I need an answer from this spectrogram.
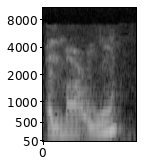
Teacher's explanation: ما منہ کھول کے ادا کرنا ہے، الف مدہ ہے، اور عون کو وسط حلق سے ادا کرنا ہے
